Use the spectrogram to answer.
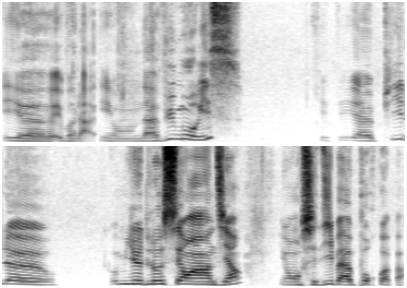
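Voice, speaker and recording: A woman speaks at a fairly quick pace with ordinary pitch variation and big swings in loudness. Long, frequent pauses break up her speech, and the sound is dry and close with no echo. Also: fairly high pitch for a woman. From France. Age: 30s. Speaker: content creator. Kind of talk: casual interview. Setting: outdoors at a beach restaurant.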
